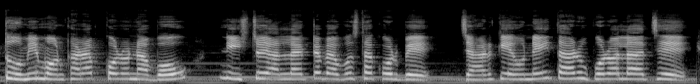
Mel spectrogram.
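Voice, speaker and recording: A man voicing a gentle, ailing fox husband in a cartoon, speaking soothingly. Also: very high voice, flat delivery, unhurried, music in the background. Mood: concerned, consoling.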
